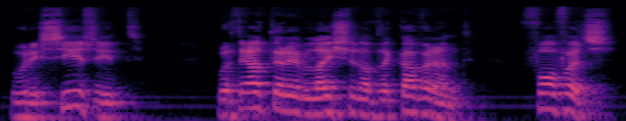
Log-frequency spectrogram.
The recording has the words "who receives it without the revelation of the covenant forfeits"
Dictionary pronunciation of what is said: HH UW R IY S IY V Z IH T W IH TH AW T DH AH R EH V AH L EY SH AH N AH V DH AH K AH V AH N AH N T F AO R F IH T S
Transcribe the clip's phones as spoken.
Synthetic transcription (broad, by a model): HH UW R IY S IY V Z IH T W IH TH AW T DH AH R EH V AH L EY SH AH N AH V DH AH K AH V AH N AH N T F AO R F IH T S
